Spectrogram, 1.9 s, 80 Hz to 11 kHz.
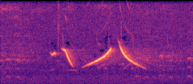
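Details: Whistled song phrase of a first-summer male Common Rosefinch at Bazel, Belgium, 7 June 2015: a short high note, a drawn-out rising slur and a descending slur, loud against a quiet background.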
